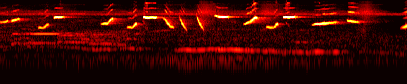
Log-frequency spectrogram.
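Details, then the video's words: Pleci, a white-eye, in gacor lasroll song: separated high whistled notes sliding up and down, about two or three per second, with a constant thin high tone and soft low drones behind. "Pleci Gacor lasroll"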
